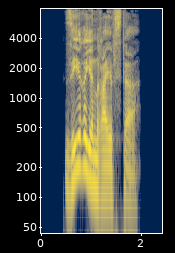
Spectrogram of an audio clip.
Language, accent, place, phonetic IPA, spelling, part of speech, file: German, Germany, Berlin, [ˈzeːʁiənˌʁaɪ̯fstɐ], serienreifster, adjective, De-serienreifster.ogg
- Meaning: inflection of serienreif: 1. strong/mixed nominative masculine singular superlative degree 2. strong genitive/dative feminine singular superlative degree 3. strong genitive plural superlative degree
